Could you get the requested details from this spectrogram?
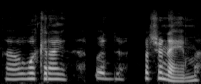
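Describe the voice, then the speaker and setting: A man's voice: very high-pitched, lively intonation, brisk, pushed and bright, no echo, pitched above the performer's own voice, full character voice. Guy voicing a nervous polite girl in her early 20s, lots of ums, dry close sound. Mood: flustered polite. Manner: hesitant, lots of ums and stammers. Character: flustered polite young woman innkeeper, early 20s. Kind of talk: improvised tabletop role-play voice.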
